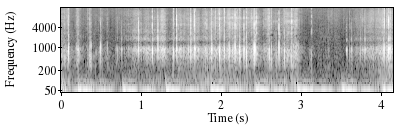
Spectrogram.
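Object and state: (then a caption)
Cardboard notebook cover being scratched. Long dark nails scratch the scale-pattern cardboard cover of a spiral-bound notebook lying on faux fur. Quick, fairly regular dry scratching strokes are heard, crisp and crinkly, with a low rumble beneath. Each stroke stops short, with almost no ring.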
